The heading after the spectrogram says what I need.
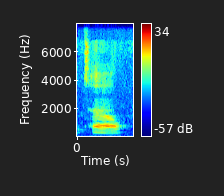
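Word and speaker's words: ת: When the tau does not have a dogish lene in it, it's soft, and its pronunciation is TH. TH as in thin, the TH in thin, thing, thin, thing, these. That TH sound derives from the tau without the dogish lene.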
